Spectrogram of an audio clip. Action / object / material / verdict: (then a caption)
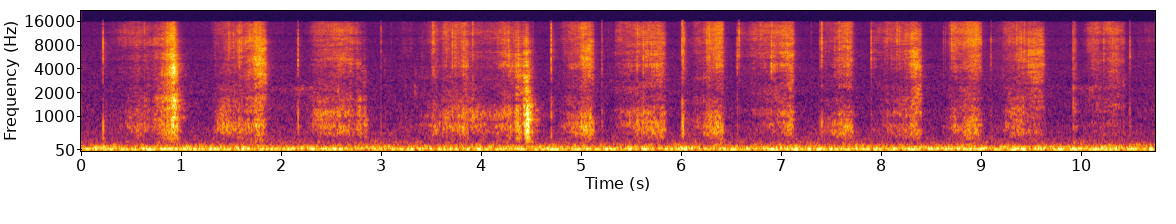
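scrape / painted canvas board / canvas / none. Fingertips and long nails rub and scratch the painted surface of a flat painted canvas board resting on carpet. The result is a quiet, steady run of dry, rasping scratch strokes, with brief brighter scrapes standing out over a low, dull rumble.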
